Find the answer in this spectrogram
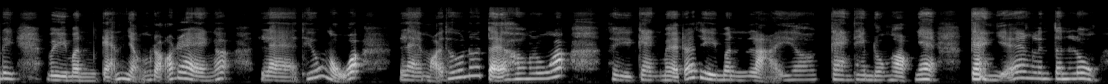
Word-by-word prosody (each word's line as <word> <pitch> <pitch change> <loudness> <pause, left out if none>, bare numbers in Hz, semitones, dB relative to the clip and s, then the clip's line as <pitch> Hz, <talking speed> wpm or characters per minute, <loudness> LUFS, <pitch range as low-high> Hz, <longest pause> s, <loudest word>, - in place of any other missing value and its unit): đi, 260 -2 -1 0.3
vì 200 -3 +1
mình 175 -2 -1
cảm 240 +10 0
nhận 210 -4 -2
rõ 240 +4 +2
ràng 205 -10 +3
á 275 +3 -1 0.3
là 180 -3 -1
thiếu 280 +7 -3
ngủ - - +2
á - - +7 0.4
là 200 -3 -2
mọi - - 0
thứ 295 +5 -1
nó 400 - -2
tệ - - +8
hơn 255 0 0
luôn 265 +3 -2
á, 380 +3 +8 0.5
thì 200 -6 -4
càng 200 -3 -3
mệt 195 -3 +2
á - - +3
thì 240 -7 +3
mình 210 -1 -2
lại, 190 +2 -2
à, 215 - -6 0.3
càng 220 -3 -2
thèm 220 -1 -5
đồ 200 -1 -4
ngọt 195 -2 +1
nha, 240 +1 +5 0.4
càng 240 -5 +5
dễ - - -2
ăn 290 +3 0
linh 265 -2 -4
tinh 255 0 +1
luôn. 260 -2 +1
225 Hz, 210 wpm, -22 LUFS, 195-260 Hz, 0.5 s, tệ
